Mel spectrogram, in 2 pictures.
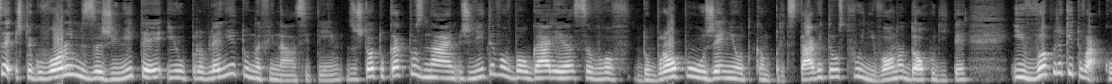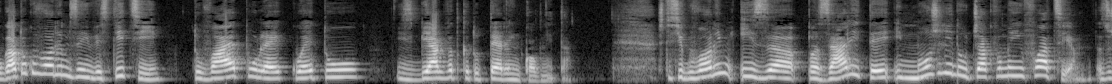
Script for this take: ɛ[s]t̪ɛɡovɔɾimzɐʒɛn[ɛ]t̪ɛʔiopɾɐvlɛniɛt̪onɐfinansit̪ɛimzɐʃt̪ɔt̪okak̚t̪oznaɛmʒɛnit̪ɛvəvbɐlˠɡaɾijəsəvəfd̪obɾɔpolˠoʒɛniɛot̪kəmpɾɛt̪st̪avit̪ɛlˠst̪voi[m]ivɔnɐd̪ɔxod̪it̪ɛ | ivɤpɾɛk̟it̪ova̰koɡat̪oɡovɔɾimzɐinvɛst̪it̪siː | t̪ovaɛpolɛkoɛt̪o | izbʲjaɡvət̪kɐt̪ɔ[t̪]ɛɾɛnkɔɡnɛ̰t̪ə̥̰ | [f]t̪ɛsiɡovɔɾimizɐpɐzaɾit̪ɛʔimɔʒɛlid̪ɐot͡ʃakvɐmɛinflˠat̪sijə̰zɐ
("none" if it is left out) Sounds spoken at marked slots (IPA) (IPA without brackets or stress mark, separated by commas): ʃ, i, n, t̪, ʃ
